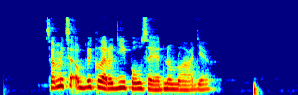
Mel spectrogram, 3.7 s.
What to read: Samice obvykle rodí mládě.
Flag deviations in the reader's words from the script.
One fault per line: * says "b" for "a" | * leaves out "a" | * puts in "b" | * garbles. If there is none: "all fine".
* puts in "pouze jedno"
